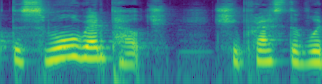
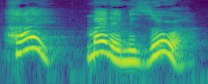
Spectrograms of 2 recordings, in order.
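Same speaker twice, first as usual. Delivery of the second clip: loud, swooping self-introduction; trying out a name; 6 semitones higher, 5 dB louder than usual. A narrator's reading. Eunhae tests a name at the mirror, emphatic. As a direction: announce it high with big pitch swoops.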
